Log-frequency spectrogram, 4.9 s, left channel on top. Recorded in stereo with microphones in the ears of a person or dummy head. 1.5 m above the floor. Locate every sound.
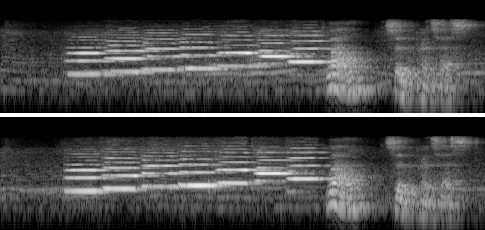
0.6 s a flute: 45° right (ahead or behind), 0.5 m
3.2 s a man speaking: 35° left (ahead or behind), 1.6 m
